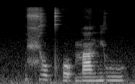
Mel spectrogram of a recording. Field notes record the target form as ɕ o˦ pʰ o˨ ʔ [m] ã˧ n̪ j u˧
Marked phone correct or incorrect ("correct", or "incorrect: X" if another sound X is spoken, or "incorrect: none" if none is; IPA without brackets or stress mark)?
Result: correct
